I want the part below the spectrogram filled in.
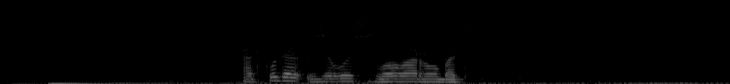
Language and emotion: Russian, neutral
